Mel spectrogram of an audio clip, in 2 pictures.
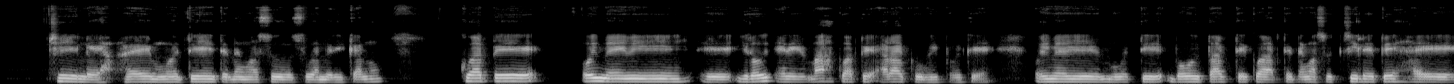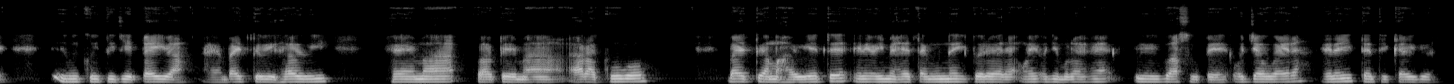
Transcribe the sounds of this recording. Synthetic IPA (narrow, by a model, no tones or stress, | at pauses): t͡ʃilehaemõwẽt̪it̪enẽwãsusuameɾikanũ | kʷape | oj̃mẽβi | iɾoɨẽɾẽmãkʷapḛʔaɾakuwipoɾkḛõj̃mẽimõẽt̪imboipaɾt̪ekʷat̪ẽnẽw̃asut͡ʃilepeɦaʔe | ɨβɨkujt̪ɨd͡ʒepajβaembaet̪ɨiɦauwi | haemãkʷapemãa̰ɾakuβo | mbaet̪ɨamãɦawjet̪eẽɾẽõj̃meɦet̪aŋũnẽipeɾeβaɾãʔõĩõɲẽmõɾõẽɦa | ɨwasupeod͡ʒawβaeɾaẽɾeĩt̪ẽnt̪ikaβiɾie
